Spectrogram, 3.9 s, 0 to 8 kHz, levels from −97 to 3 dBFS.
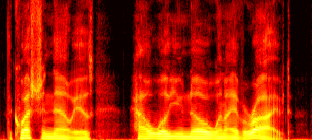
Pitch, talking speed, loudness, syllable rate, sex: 115 Hz, 185 wpm, -15 LUFS, 5.1 syllables/s, male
